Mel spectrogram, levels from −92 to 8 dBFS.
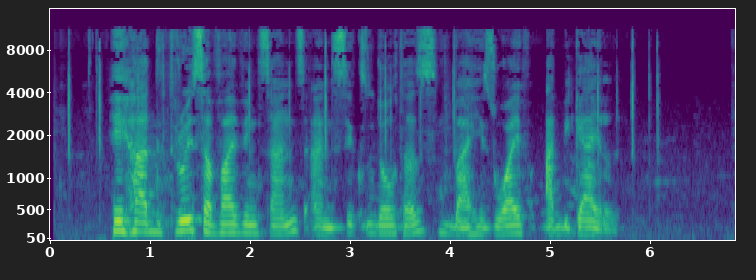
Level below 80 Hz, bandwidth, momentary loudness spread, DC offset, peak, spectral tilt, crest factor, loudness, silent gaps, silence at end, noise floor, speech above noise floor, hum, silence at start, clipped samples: -52 dBFS; 11.5 kHz; 17 LU; under 0.1%; -2 dBFS; -5 dB/octave; 18 dB; -18 LUFS; none; 1.2 s; -58 dBFS; 41 dB; none; 0.6 s; under 0.1%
